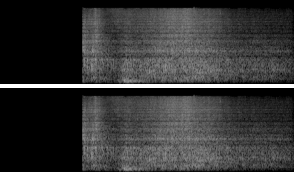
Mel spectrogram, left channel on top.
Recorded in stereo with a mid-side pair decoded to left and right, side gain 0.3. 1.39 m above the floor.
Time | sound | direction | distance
0.8 | a splash | 5° left | 0.8 m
